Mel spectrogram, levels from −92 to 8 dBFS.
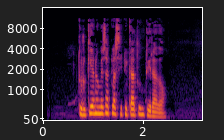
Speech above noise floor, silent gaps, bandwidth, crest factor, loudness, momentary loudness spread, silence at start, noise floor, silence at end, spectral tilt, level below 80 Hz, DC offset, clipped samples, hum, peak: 45 dB; none; 11.5 kHz; 18 dB; -21 LUFS; 8 LU; 0.7 s; -65 dBFS; 0.75 s; -5.5 dB/octave; -70 dBFS; under 0.1%; under 0.1%; none; -6 dBFS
